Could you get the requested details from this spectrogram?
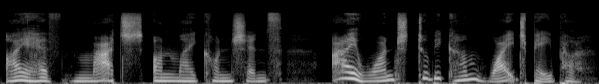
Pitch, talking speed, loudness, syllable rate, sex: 170 Hz, 120 wpm, -23 LUFS, 3.6 syllables/s, female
